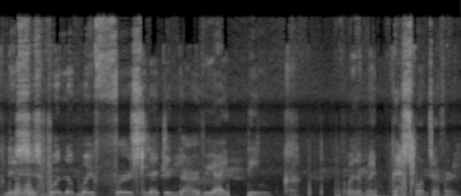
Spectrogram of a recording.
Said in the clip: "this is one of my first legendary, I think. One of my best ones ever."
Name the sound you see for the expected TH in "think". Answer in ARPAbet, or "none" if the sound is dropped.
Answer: T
